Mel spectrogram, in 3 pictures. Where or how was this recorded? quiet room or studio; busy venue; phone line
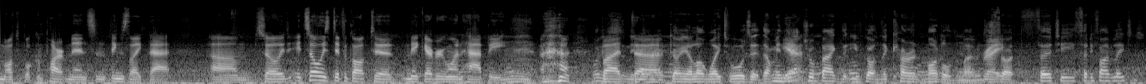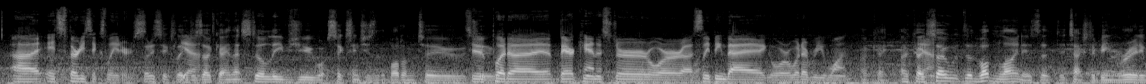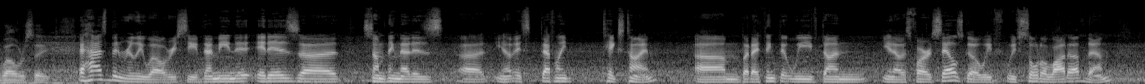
busy venue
